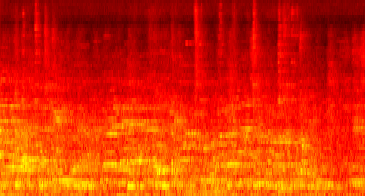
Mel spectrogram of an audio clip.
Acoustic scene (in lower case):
cafe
